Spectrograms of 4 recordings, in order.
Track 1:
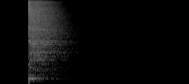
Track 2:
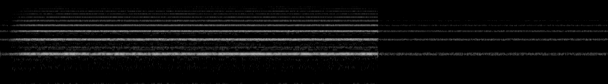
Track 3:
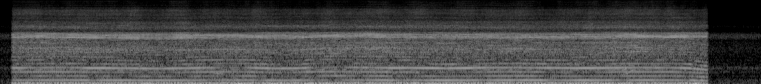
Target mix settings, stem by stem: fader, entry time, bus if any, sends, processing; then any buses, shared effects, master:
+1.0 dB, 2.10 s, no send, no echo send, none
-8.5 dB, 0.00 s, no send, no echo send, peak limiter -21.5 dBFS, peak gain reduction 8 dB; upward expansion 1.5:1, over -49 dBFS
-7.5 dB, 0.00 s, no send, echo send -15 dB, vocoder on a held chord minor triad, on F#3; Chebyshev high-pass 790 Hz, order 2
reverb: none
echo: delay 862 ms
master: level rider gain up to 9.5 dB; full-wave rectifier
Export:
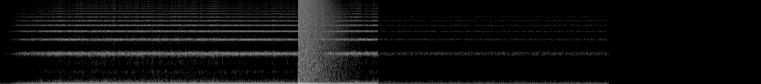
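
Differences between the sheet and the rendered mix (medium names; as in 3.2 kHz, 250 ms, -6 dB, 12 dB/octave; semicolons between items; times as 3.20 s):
stem 1: entry 2.10 s -> 2.70 s; stem 2: missing upward expansion 1.5:1, over -49 dBFS; stem 3: muted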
